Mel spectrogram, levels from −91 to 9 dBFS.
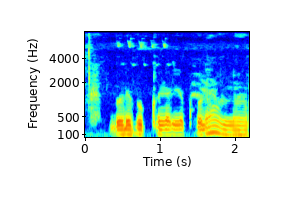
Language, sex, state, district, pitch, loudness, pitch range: Telugu, male, Andhra Pradesh, Sri Satya Sai, 100 Hz, -17 LUFS, 95-100 Hz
